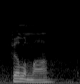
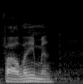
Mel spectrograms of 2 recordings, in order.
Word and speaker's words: Philemon: I was taught as a kid, pronounced it Philemon. Then I get to Bible college and they pronounced it Philemon. And then I found out later on that you can pronounce it both ways. Neither one is wrong.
